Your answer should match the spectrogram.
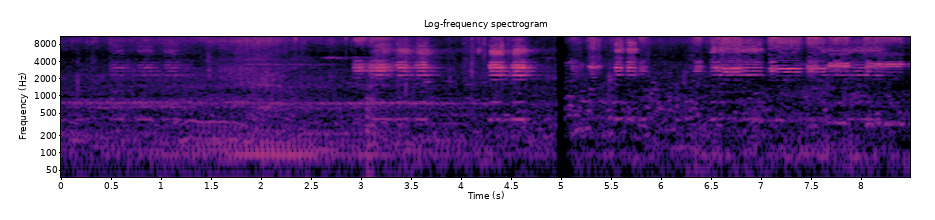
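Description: Street traffic: a motor vehicle passing with a low rumble, then repeated short honks from vehicle horns in two bursts, the second near the end.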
